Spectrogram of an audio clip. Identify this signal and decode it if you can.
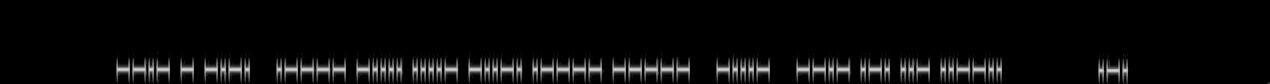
Morse code, heard as a keyed tone, about 30 wpm, 700 Hz. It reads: QTC 164/10 <BT> QRU? R
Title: Worked All Europe DX Contest - QTC Exchange - 30wpm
